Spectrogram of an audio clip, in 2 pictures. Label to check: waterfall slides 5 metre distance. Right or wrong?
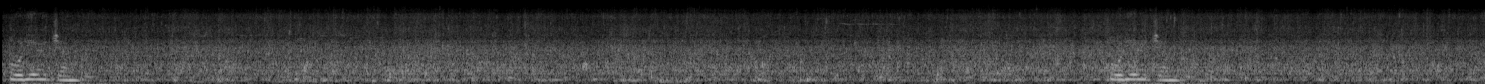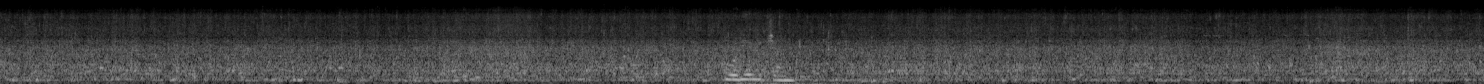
Right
